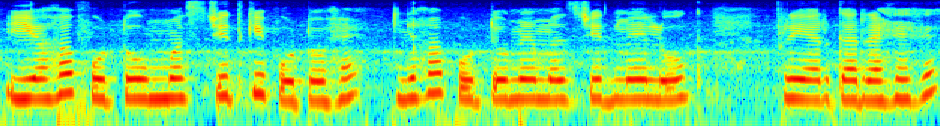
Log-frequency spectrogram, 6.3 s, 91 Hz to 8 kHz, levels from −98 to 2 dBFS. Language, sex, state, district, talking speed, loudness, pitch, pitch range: Hindi, female, Rajasthan, Bikaner, 155 wpm, -15 LUFS, 245 Hz, 235-250 Hz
